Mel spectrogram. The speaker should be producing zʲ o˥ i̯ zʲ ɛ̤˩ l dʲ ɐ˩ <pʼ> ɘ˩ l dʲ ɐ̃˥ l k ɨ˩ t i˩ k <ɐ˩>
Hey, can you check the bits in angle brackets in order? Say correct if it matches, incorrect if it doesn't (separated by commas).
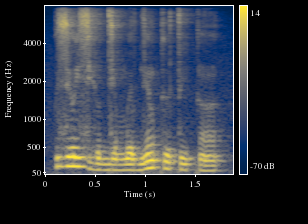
incorrect, incorrect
